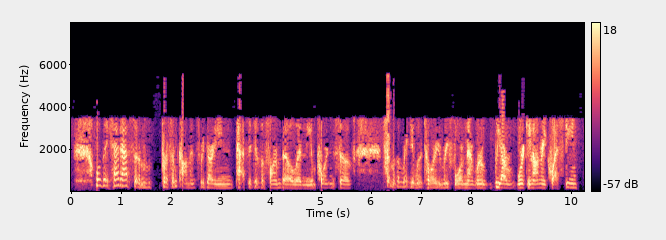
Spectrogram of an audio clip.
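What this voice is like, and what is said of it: Hoarse, rough voice. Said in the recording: “I ended up losing my voice a little bit, so I apologize for sounding a little rough.”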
